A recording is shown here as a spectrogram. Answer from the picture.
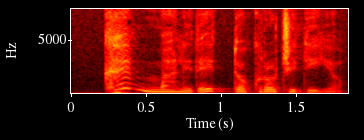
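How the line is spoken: Frightened exclamation. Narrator (Italian): volgendosi spaventato, esclamò

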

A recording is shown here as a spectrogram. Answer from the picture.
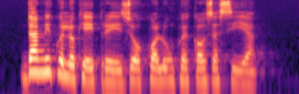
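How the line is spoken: Firm voice. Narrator (Italian): disse Ofelia con voce ferma

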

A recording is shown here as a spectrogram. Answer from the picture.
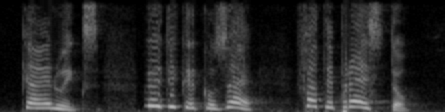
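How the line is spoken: Urgent exclamation. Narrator (Italian): esclamò la sorella

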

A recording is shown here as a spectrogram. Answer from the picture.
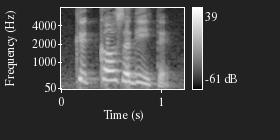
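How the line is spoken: Exclaiming. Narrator (Italian): esclamò Nicola

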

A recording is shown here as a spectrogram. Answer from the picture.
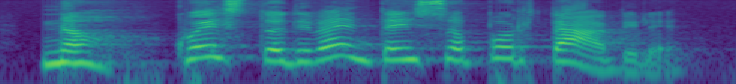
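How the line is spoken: Shouted. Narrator (Italian): gridò Vronsky

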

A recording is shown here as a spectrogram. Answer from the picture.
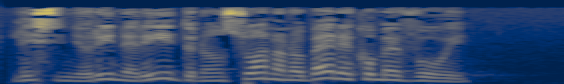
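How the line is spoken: Enthusiastic exclamation. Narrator (Italian): esclamò con entusiasmo

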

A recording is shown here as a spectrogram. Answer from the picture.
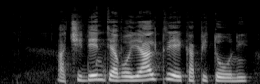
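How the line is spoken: Harsh muffled yell. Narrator (Italian): urlò con voce aspra, cacciando la testa sotto le coperte

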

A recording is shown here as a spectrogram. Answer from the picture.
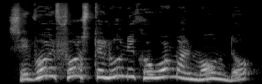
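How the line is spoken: Exasperated woman shouting. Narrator (Italian): gridò esasperata

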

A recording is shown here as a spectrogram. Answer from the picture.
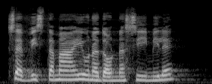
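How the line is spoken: Shouting. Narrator (Italian): gridò

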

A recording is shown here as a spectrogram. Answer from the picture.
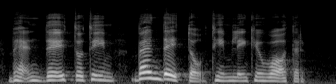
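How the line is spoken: Joyful exclamation. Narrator (Italian): esclamò il fratello Carlo, appena meno lieto dello stesso Tim

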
